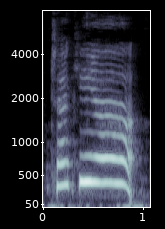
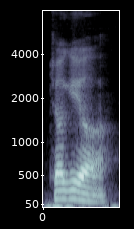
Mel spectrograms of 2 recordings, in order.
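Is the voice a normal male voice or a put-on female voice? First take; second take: female; normal male. First: It is said in a put-on female voice. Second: It is said in a normal male voice.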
